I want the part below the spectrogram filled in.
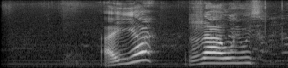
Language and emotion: Russian, positive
